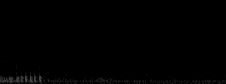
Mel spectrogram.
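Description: Near silence: room tone with a faint steady low hum, and a brief faint low murmur in the first half second.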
